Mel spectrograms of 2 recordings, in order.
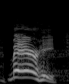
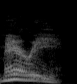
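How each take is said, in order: First: Mary called out higher and louder with a laugh; excited call. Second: Said in the usual way. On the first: Retold or imitated. Jesus calls Mary by name, excited and laughing. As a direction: let the second Mary burst out joyfully. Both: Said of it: "It, it was an excited statement".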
